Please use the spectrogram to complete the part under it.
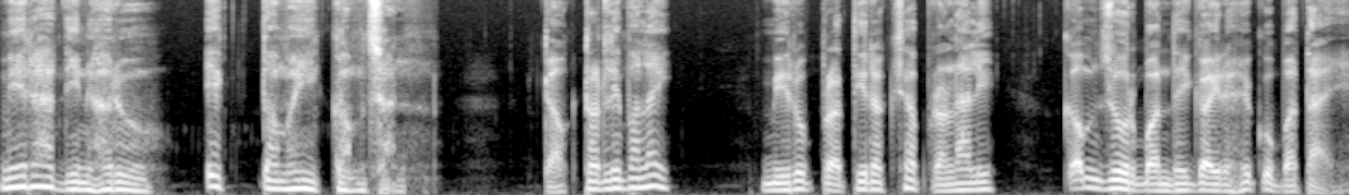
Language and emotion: Nepali, sad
